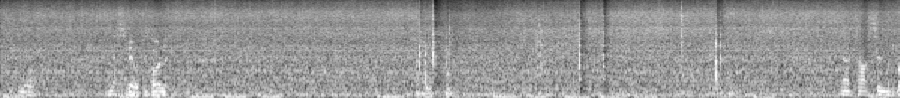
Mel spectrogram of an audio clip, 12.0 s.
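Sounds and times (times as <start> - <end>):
shrimp sizzling in oil: 0.0 - 12.0
clicks and knocks in pan: 5.5 - 6.1, 9.1 - 9.9.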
